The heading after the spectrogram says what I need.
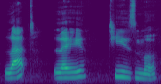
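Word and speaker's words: athlétisme: a regular t and remember that an e with the accented goo going up makes an a sound la tismo ferro de la tismo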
